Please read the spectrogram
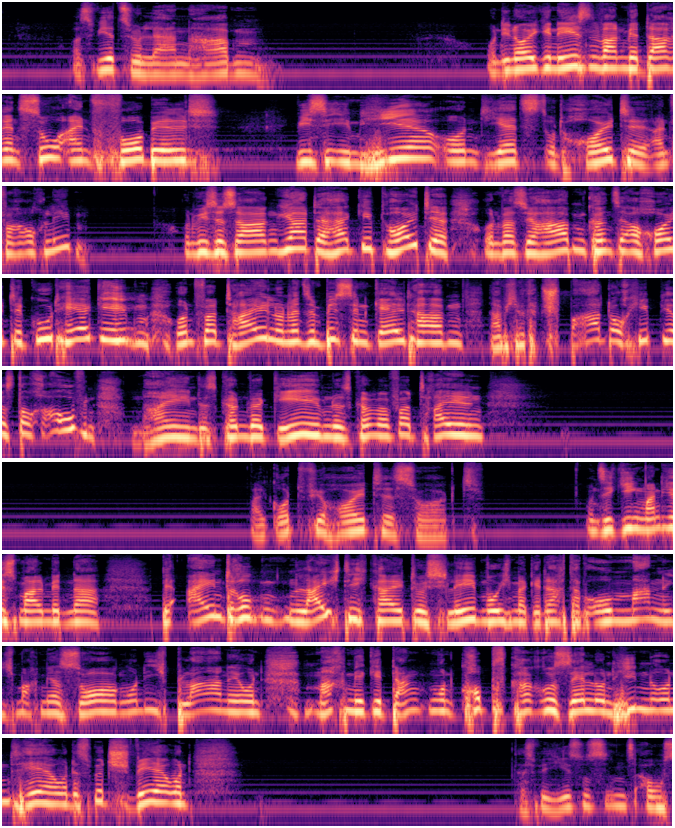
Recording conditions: large echoing room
